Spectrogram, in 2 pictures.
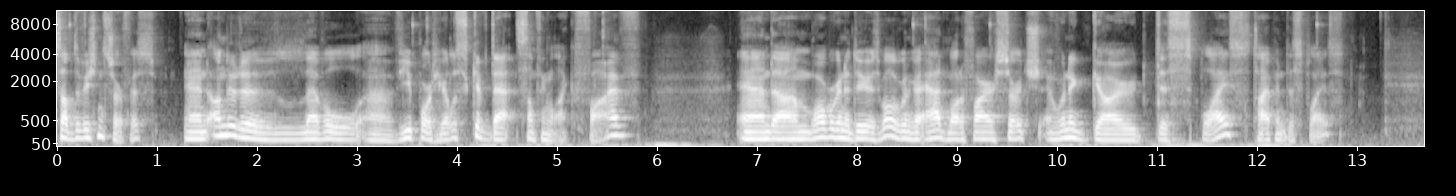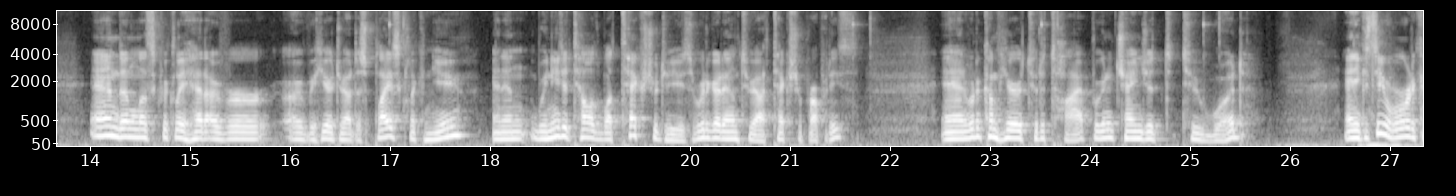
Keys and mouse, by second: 3.6-5.4 drag, 8.6-12.9 drag, 16.9 click, 21.6 click, 23.4-25.4 drag, 26.6-27.3 middle drag.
